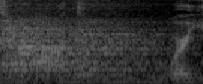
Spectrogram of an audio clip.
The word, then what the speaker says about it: Venat: I don't know why you pronounce it Venat when it's V as in Victor, E, N as in Nancy, A, T as in Tom.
